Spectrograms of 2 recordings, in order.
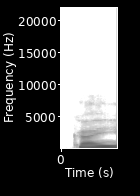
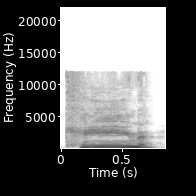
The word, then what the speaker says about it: Cain: Um, Caim e Abel.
